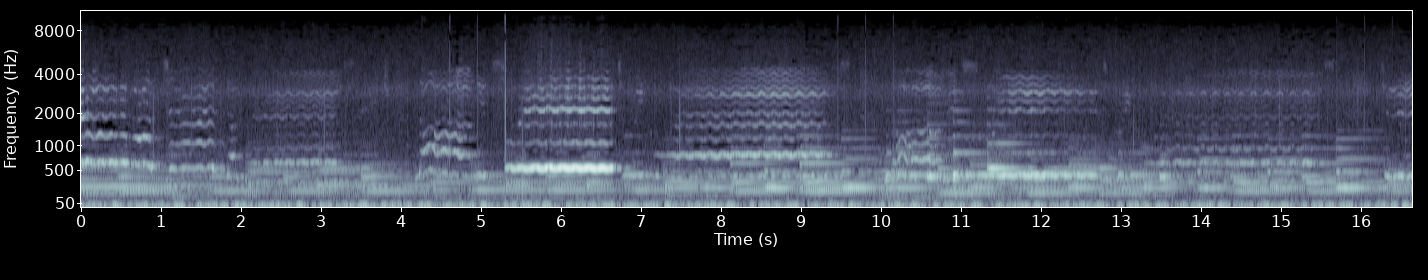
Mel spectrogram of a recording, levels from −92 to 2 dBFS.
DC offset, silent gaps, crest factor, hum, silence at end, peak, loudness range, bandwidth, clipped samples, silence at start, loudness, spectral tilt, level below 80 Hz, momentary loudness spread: under 0.1%; none; 16 dB; none; 0 s; -6 dBFS; 16 LU; 6.8 kHz; under 0.1%; 0 s; -23 LUFS; -7 dB/octave; -38 dBFS; 19 LU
